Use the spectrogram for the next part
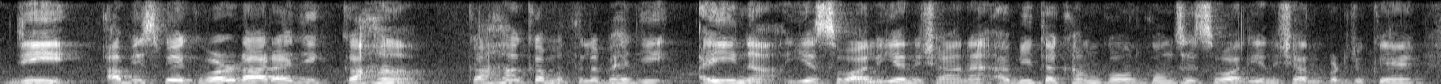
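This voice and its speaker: A man's voice: sits high, moderate pace, hardly any pauses, warm tone, a little hiss or hum. A man teaching a class, patiently repeating examples and quizzing his students. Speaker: Arabic grammar teacher. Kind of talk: online class lesson.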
